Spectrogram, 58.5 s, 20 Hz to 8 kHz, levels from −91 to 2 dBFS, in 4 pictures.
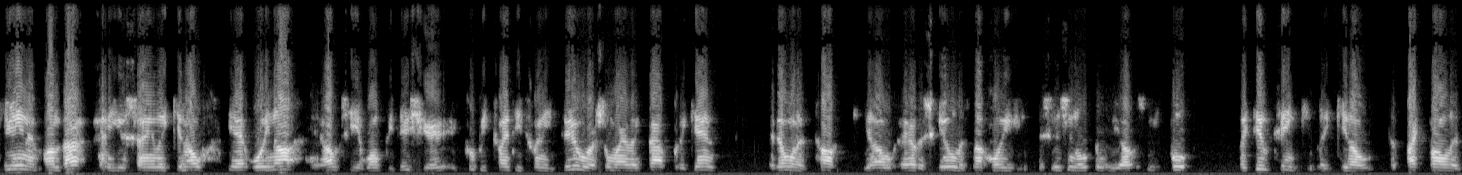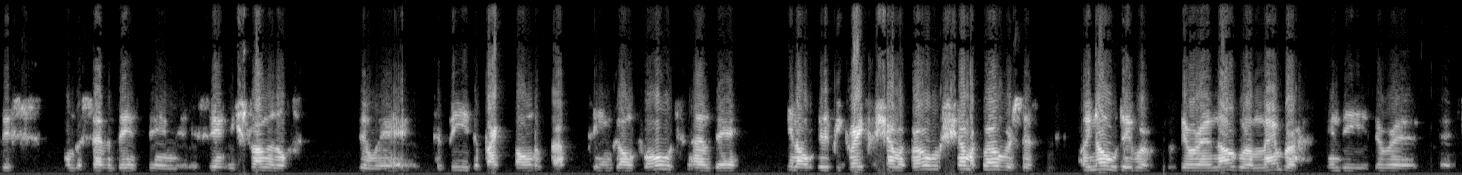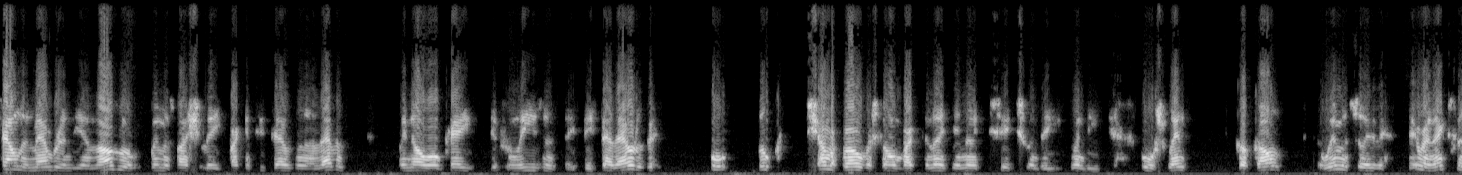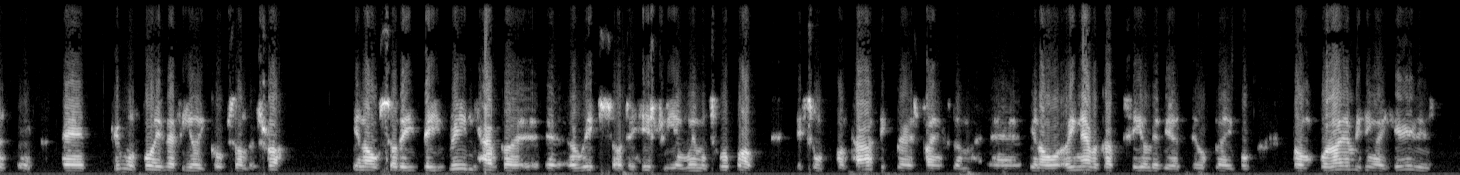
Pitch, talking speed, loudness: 135 Hz, 205 wpm, -17 LUFS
